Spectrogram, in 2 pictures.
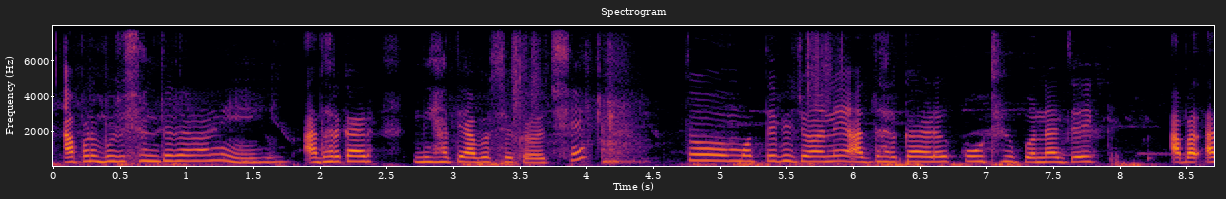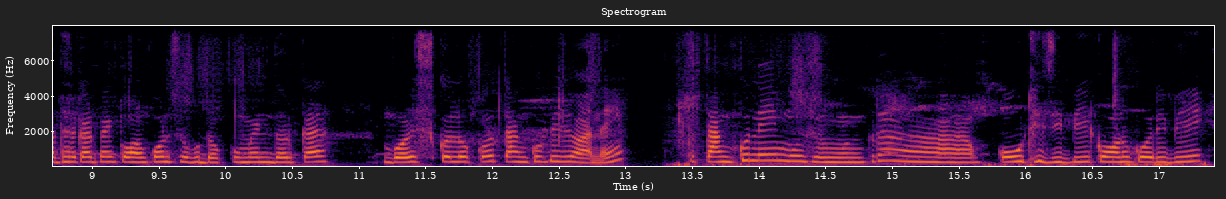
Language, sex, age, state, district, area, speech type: Odia, female, 18-30, Odisha, Nabarangpur, urban, spontaneous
